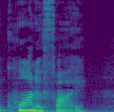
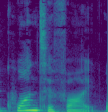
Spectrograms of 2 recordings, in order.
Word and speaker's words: quantify: And difficult to quantify or quantify. این رو قبلا هم داشتیم که اگر T بین N و یک حرف صدادار قرار بگیره توی تلفظ آمریکایی میتونیم T رو نخونیم.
